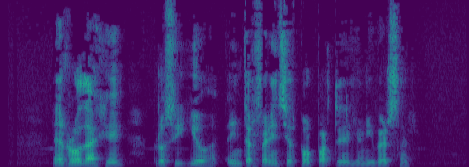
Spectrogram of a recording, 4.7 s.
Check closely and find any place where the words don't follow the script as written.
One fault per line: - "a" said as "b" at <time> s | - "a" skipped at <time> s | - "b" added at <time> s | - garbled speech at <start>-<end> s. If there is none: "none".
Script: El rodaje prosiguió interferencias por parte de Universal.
none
